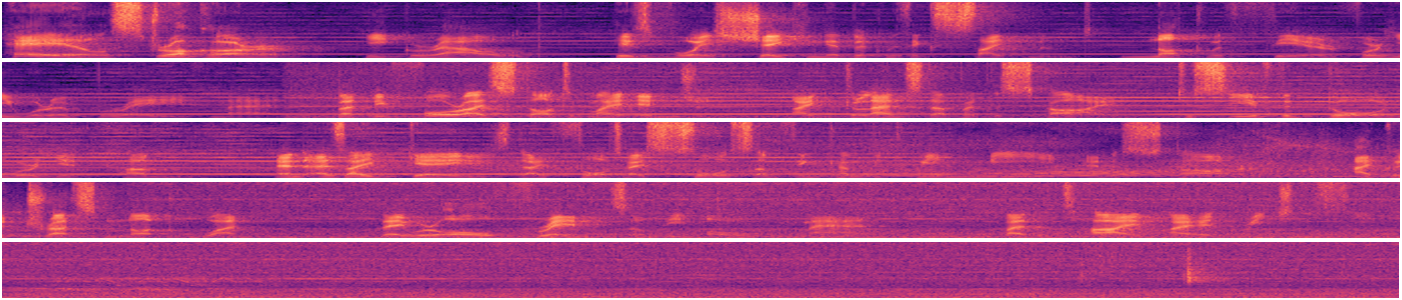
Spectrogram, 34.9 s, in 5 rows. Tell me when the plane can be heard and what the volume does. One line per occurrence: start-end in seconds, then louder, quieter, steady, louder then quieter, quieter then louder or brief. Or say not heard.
8.3-34.9 louder.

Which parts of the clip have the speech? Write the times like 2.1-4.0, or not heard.
0.0-27.8.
